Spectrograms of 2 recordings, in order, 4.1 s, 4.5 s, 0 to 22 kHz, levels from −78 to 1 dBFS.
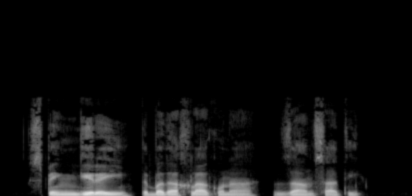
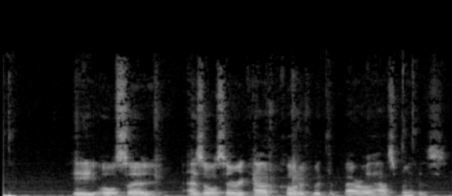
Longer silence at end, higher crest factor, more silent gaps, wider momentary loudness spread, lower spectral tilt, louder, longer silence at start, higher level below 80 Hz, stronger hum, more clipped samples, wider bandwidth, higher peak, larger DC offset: first, 0.55 s vs 0 s; about the same, 16 dB vs 16 dB; neither; first, 20 LU vs 8 LU; first, -7 dB/octave vs -4.5 dB/octave; first, -17 LUFS vs -21 LUFS; first, 0.3 s vs 0 s; second, -56 dBFS vs -26 dBFS; neither; neither; second, 11 kHz vs 15.5 kHz; first, 0 dBFS vs -4 dBFS; neither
